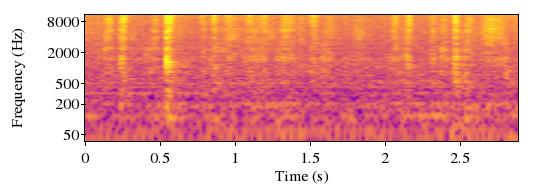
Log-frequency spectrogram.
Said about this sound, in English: let me just write it down.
